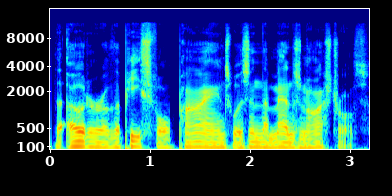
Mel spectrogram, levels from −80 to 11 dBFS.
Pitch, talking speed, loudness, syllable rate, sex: 90 Hz, 205 wpm, -16 LUFS, 5.2 syllables/s, male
